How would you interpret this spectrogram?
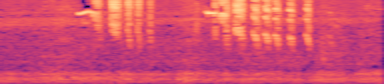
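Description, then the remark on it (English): Ruby-throated hummingbird chirps: two quick bursts of high, thin, rapid notes, each a string of several sharp ticks, over a low, steady background rumble. “The only hummingbird species that Audubon observed in nature was this ruby-throated hummingbird”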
